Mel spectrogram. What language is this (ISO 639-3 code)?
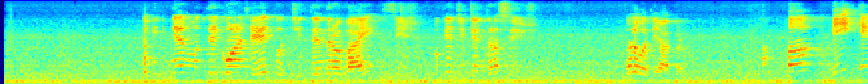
guj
